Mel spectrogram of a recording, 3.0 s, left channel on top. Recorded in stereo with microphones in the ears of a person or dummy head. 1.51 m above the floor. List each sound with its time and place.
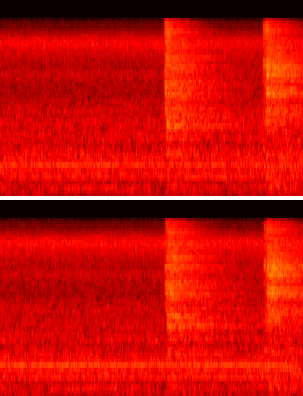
1.6 s a camera shutter: 65° left (ahead or behind), 3 m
